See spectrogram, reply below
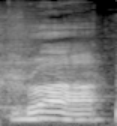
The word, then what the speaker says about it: Roar: But the thing is that he's Norwegian, so I imagine it's pronounced something like Roar. – Roar.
